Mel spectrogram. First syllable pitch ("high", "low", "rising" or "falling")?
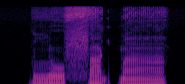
high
